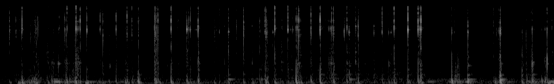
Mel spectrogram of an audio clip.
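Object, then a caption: Pine cone with woody scales. Long acrylic nails scratch and flick the woody scales of a large, dry, open brown pine cone held in front of the mic. The result is a quick, uneven run of dry, bright clicks and crackles, like typing, each stopping almost instantly with no ring, over a faint low rustle.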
